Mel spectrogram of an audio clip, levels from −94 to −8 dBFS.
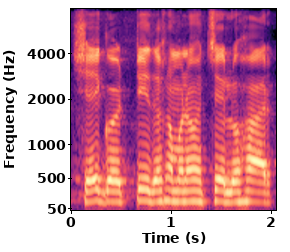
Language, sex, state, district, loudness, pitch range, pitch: Bengali, male, Assam, Hailakandi, -13 LUFS, 155-160 Hz, 155 Hz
